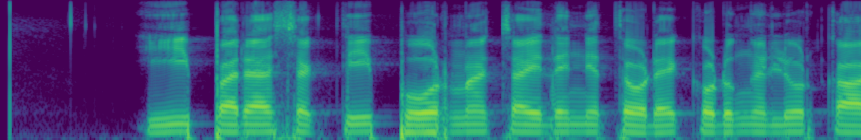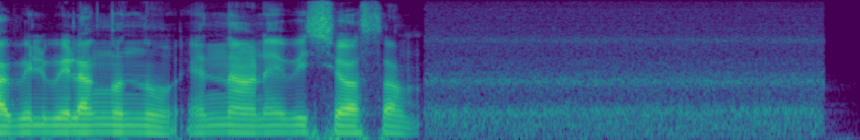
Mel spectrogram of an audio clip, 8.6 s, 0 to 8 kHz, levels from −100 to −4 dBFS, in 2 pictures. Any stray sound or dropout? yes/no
no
